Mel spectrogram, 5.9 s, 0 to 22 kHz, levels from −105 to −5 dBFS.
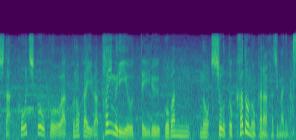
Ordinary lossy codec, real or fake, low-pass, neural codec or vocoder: none; real; none; none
